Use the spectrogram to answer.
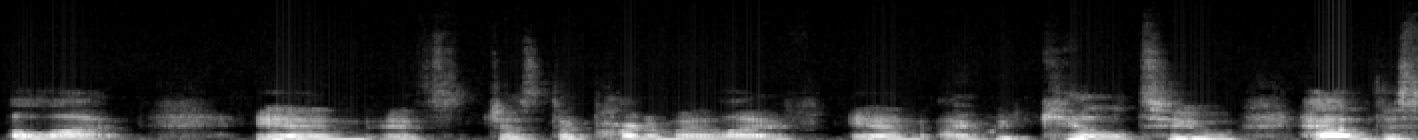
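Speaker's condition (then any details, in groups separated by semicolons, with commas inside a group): Primary lateral sclerosis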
